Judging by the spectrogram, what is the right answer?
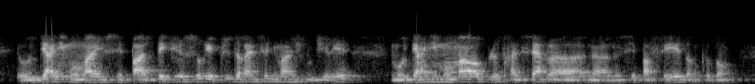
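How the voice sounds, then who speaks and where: A man speaks at a fairly quick pace and medium pitch with fairly even intonation. Audible room echo surrounds his voice. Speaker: football vlogger. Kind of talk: casual vlog commentary. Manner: halting.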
